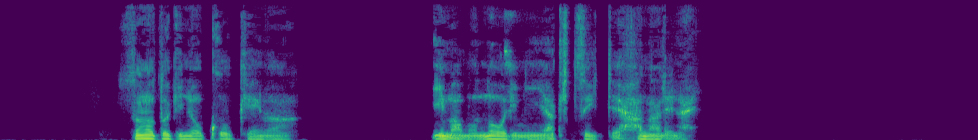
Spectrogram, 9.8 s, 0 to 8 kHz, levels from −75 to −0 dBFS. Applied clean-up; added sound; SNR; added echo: neural mask model Resemble Enhance denoiser.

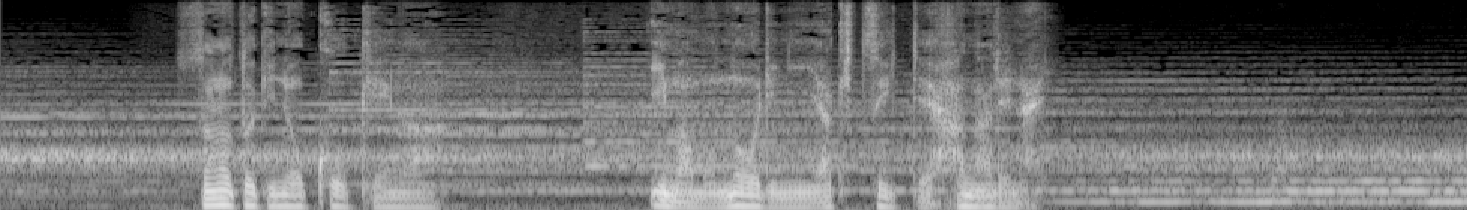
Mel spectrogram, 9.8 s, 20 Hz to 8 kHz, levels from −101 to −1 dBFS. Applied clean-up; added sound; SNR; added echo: none; none; none; none.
